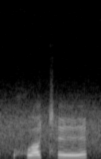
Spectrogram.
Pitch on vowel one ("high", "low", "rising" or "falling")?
rising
